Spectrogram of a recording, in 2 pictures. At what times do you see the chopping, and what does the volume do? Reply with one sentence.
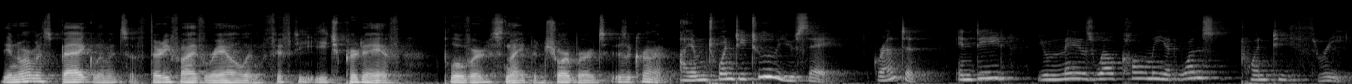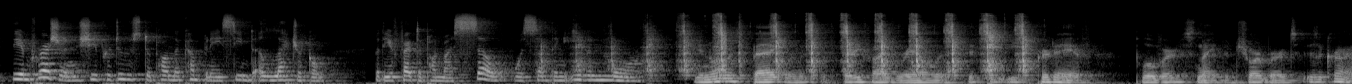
You can hear the chopping from 18.8 to 23.9 s, getting louder.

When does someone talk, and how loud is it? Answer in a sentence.
You can hear the talking from 0.0 to 27.0 s, getting quieter.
